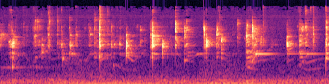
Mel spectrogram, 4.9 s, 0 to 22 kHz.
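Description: Long dark-painted nails tap and scratch a large grey, matte-coated insulated stainless steel water bottle with a silver cap, hollow and held close to the mic. Quiet, bright clicking taps come in an irregular run, mixed with soft scratchy swipes. Each tap has a brief metallic ping near 2.7 kHz that dies almost at once.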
